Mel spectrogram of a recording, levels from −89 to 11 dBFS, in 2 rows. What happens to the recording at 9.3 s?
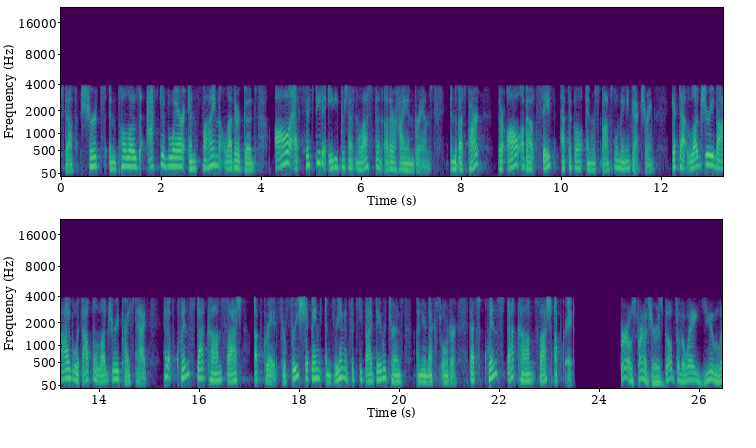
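At 9.3 s you're hearing the AMR narrowband mobile codec that runs the whole clip: nothing above 3.8 kHz, and heavy buzzy, synthetic coding, which fits a bitrate around 6.7 kbps.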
